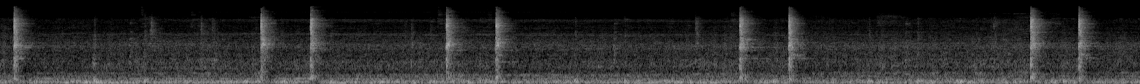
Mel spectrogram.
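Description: Wheels of a Stadler FLIRT electric multiple unit clacking over a rail joint as it rolls slowly past: two sharp clacks about half a second apart, one per axle of a bogie, repeating about every three seconds over a low rumble.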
